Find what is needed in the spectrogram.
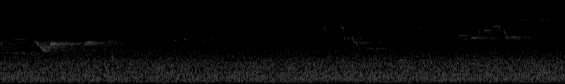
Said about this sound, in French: Vous percevez le chant des oiseaux.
